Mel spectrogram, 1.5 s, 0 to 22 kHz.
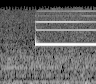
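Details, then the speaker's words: Multimeter continuity beep across the 3.15 A fuse and its holder on an old time-delay circuit board, after pre-tensioning the fuse holder clips: a steady, unbroken high-pitched beep; good continuity. "And we definitely do have good continuity."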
